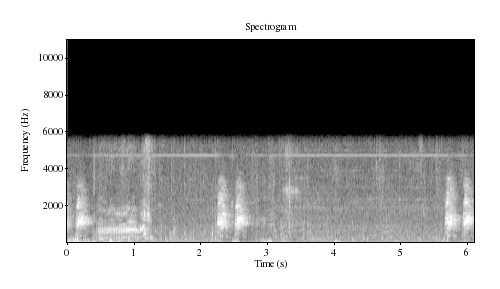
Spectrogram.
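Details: Pomeranian puppies from litters 32 and 35 out for a walk in the yard after snowfall on 5.04.14; sharp high yaps come in quick doubles, near the start, around two and a half seconds and at the end, over a steady background hiss.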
